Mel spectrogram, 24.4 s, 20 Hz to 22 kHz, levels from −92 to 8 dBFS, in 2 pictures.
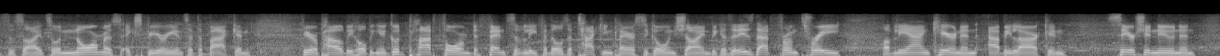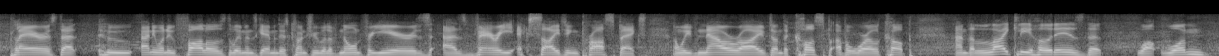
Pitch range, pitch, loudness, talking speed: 130-150 Hz, 140 Hz, -20 LUFS, 190 wpm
